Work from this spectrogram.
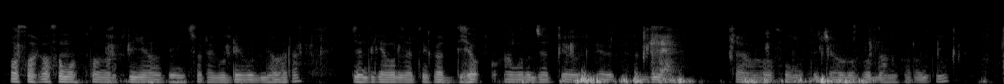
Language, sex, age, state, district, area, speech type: Odia, male, 30-45, Odisha, Nabarangpur, urban, spontaneous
